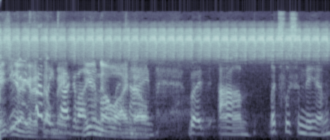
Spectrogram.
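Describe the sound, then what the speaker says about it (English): A constant high insect buzz of a Linnaeus cicada runs beneath close speech, the droning call persisting evenly the whole time. "next we've got the Linnaeus cicada."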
